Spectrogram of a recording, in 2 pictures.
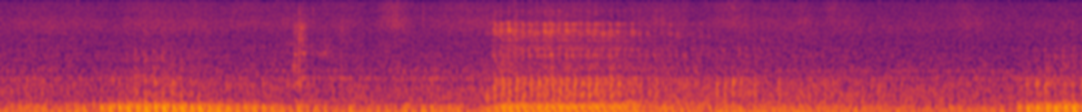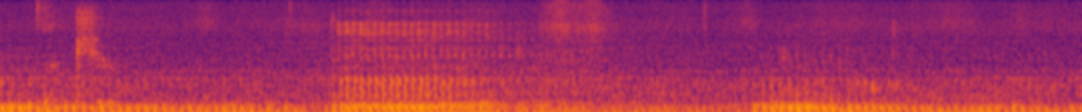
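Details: A cheetah purrs while cuddling, the sound made as it breathes in and out. Loud, deep, rhythmic rumbling swells and eases in alternating phases about every two seconds, with breathy rustle.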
